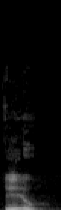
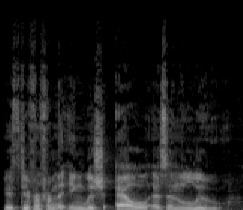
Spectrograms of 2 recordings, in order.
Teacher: your tongue up towards the roof of your mouth L and the French one only uses the front of the tongue L the tip of your tongue should touch just behind your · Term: French L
